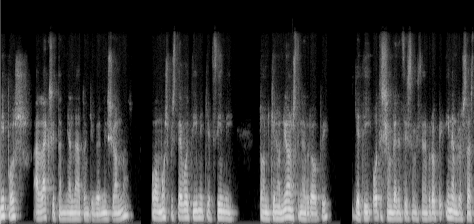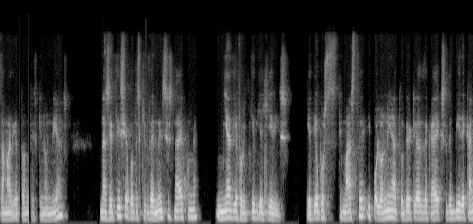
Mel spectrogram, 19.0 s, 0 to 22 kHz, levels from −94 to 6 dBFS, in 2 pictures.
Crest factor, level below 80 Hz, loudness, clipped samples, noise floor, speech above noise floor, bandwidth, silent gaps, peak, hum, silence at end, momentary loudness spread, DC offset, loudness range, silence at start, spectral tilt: 14 dB; -58 dBFS; -16 LUFS; under 0.1%; -61 dBFS; 46 dB; 11.5 kHz; 2.81-3.00 s, 6.79-7.01 s, 13.68-13.77 s, 15.44-15.60 s; -2 dBFS; none; 0 s; 7 LU; under 0.1%; 2 LU; 0 s; -7.5 dB/octave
